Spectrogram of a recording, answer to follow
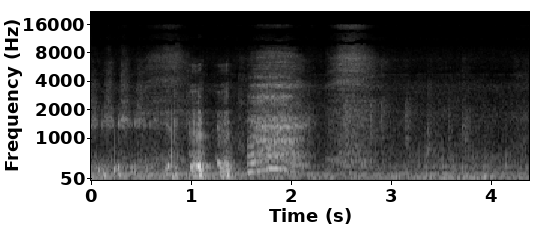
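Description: A man breathing hard through the mouth, with about three loud, rushing exhales and a short grunt, from the burn of a super-hot chili chip he has just eaten.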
